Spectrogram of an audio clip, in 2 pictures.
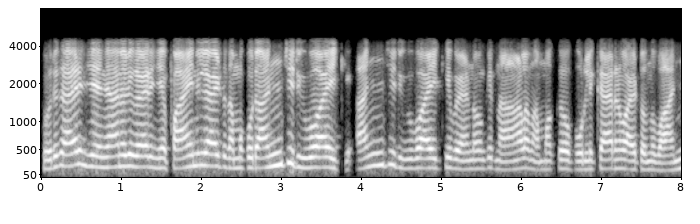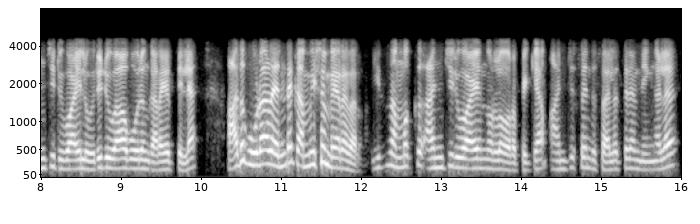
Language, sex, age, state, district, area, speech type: Malayalam, male, 45-60, Kerala, Kottayam, urban, conversation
